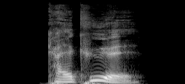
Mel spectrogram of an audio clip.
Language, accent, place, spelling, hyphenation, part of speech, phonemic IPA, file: German, Germany, Berlin, Kalkül, Kal‧kül, noun, /kalˈkyːl/, De-Kalkül.ogg
- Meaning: 1. calculus (formal system) 2. calculations, strategy, stratagem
